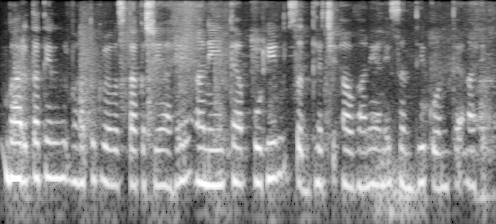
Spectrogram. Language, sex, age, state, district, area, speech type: Marathi, female, 30-45, Maharashtra, Nashik, urban, spontaneous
